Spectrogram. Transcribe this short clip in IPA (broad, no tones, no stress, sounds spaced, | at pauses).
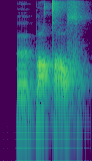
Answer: ø k͡p u tˤ o sˤ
